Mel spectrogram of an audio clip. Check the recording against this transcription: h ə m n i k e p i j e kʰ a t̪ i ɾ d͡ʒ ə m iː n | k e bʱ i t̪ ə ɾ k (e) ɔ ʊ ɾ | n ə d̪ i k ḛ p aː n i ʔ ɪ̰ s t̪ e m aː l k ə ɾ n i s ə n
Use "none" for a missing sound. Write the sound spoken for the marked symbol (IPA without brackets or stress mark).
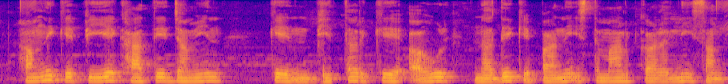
e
